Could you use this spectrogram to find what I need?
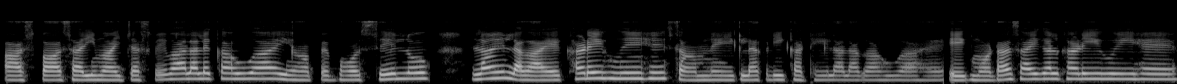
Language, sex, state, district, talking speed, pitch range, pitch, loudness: Hindi, female, Maharashtra, Solapur, 170 wpm, 205-255 Hz, 220 Hz, -25 LUFS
